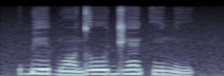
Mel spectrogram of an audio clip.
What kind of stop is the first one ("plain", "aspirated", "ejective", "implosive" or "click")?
implosive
